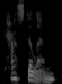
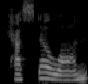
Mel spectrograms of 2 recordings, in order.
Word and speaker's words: Castellan: For the record, the linguistically correct pronunciation would be Castellan. I'm not an expert in surname etymology, so there could be multiple accepted pronunciations. I just happen to think Castellan is unacceptable.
